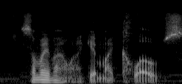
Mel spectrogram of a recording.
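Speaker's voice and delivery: very quiet, breathy, barely audible whisper. A prisoner being taken out for transport, whispering. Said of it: "I'll just like kind of whisper".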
